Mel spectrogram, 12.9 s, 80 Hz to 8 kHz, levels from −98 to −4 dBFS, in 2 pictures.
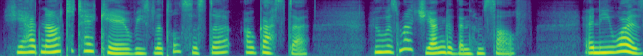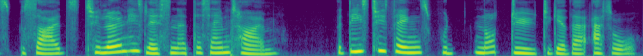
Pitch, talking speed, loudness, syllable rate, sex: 270 Hz, 180 wpm, -17 LUFS, 5.0 syllables/s, female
